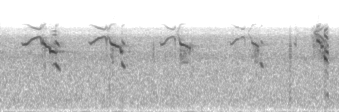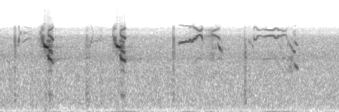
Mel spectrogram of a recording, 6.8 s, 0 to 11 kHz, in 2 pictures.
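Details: Lesser spotted eagle chick at a nest in Estonia, defending its food against an adult, 21 July 2012, late afternoon; high, squealing calls with bent, slurred notes, about eighty a minute in uneven bursts, with faint clicks between.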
